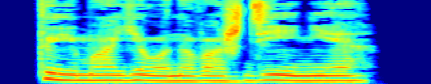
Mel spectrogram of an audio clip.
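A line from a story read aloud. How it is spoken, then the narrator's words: Hoarse voice. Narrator (Russian): хрипло произнес Харт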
